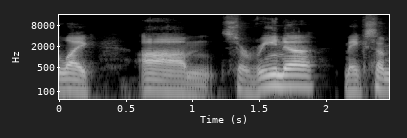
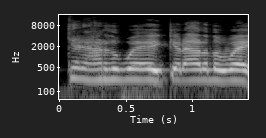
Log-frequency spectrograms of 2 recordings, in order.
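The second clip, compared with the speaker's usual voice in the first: mock yell; 11 semitones higher, faster than usual. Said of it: "he's like".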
